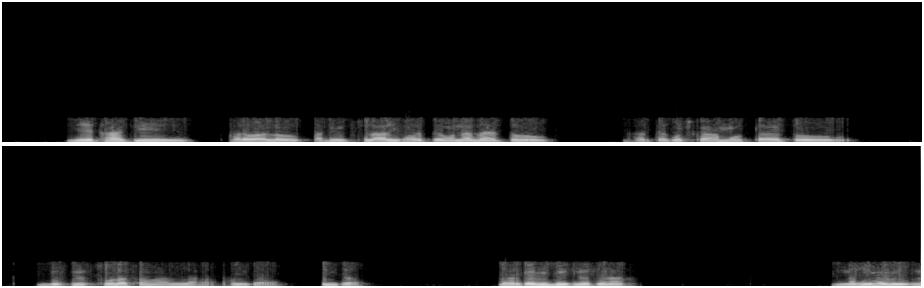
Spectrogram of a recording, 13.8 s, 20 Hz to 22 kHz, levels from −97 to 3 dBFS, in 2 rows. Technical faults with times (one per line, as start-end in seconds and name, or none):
0.00-13.79 G.723.1 codec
